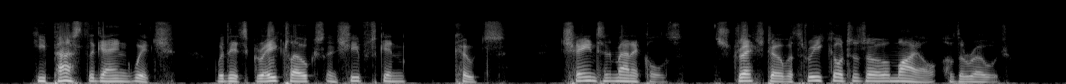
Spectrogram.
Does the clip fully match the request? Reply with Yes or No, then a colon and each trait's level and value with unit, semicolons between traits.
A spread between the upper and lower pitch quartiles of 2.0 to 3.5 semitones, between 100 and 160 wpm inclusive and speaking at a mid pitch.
Yes: average, 3.2 semitones; average, 140 wpm; medium, 145 Hz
